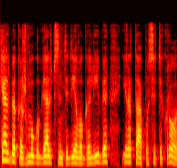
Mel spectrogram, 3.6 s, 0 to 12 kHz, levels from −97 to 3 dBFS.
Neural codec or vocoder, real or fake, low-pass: none; real; 7.2 kHz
